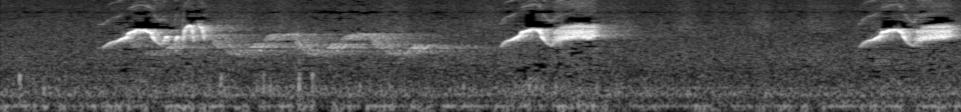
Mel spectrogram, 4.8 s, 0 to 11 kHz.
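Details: A fledgling phoebe, up under a porch roof catching bugs on May 21, 2012, gives three harsh, high, buzzy chirps about two seconds apart, each with a quick upward sweep, over a quiet background.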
